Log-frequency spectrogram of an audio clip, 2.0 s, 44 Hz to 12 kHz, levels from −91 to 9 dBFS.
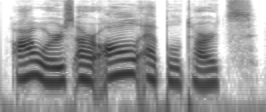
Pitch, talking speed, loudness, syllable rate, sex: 230 Hz, 150 wpm, -15 LUFS, 4.1 syllables/s, female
